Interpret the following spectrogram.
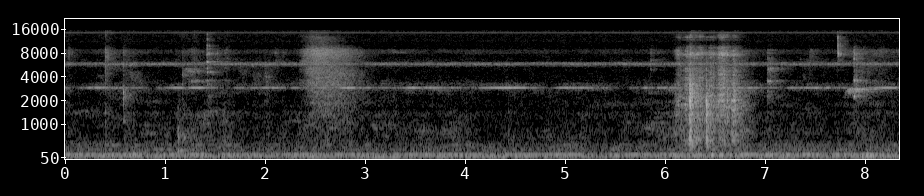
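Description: Faint steady hum from an electric cooktop heating an aluminium pot of oil, with a thin high whine over it. A soft hiss comes about two and a half seconds in, and a brief, louder rustling noise about six seconds in.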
